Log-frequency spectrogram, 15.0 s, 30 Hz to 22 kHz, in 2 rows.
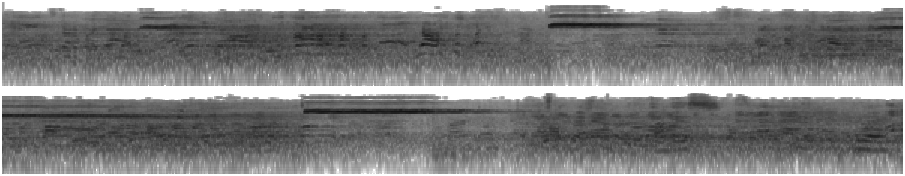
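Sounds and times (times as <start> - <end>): spectators chatting and shouting: 0.0 - 15.0
referee's whistle blasts: 4.6 - 5.8, 7.2 - 8.7, 10.0 - 11.8.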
